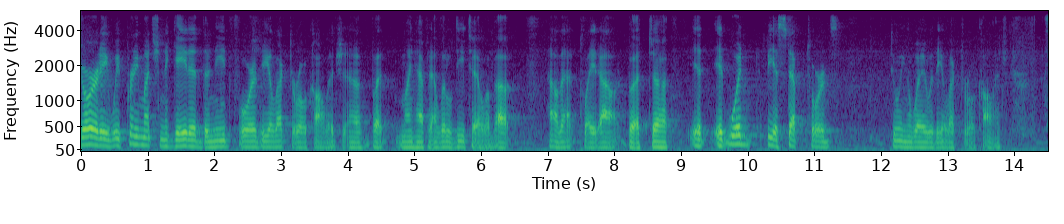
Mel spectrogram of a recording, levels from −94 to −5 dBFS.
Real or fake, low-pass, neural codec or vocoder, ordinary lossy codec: real; 5.4 kHz; none; Opus, 64 kbps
